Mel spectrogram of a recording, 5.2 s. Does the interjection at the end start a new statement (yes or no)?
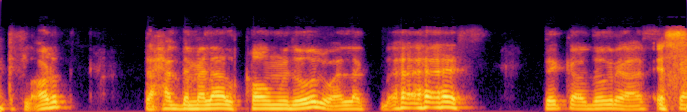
yes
